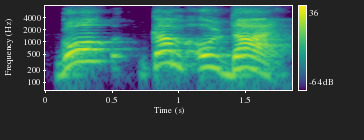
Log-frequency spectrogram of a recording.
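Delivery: slow, deliberate spelling out; slow translation. Retold or imitated. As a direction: drag each word out. Translation said slowly.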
